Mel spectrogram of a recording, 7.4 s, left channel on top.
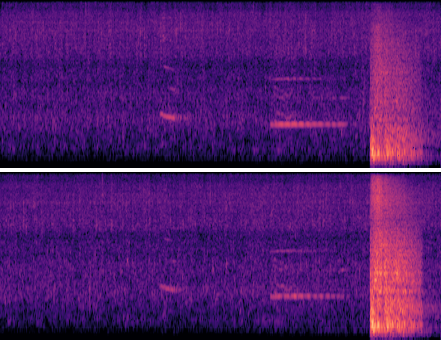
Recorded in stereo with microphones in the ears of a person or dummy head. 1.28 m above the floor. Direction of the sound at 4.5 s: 5° left (ahead or behind).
